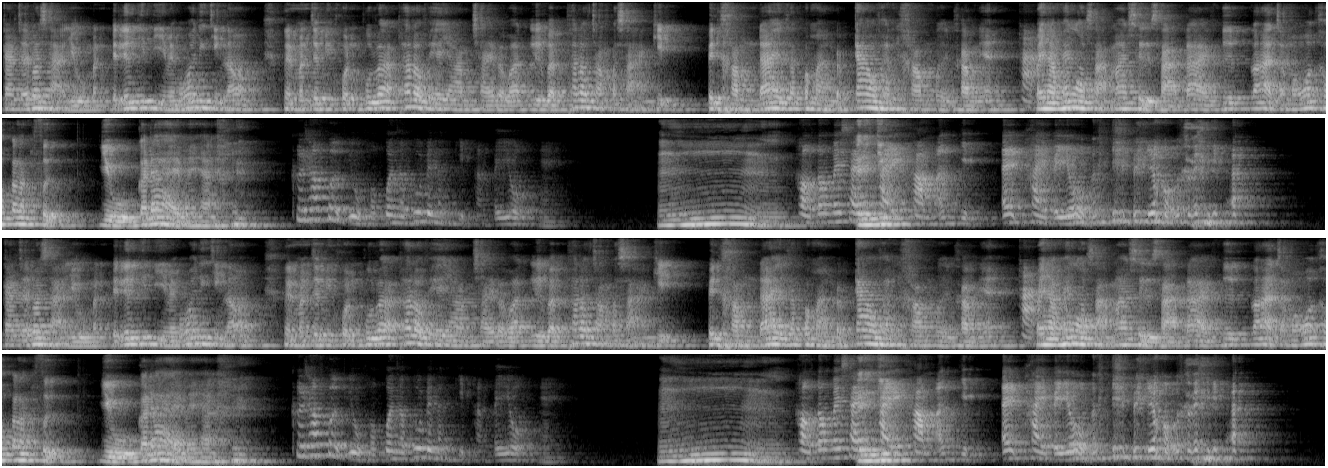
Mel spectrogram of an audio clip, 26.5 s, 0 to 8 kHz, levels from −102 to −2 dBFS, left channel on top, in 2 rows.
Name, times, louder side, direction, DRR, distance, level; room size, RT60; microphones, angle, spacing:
voice 1, 0.0-6.6 7.1-9.9 10.3-13.7 14.2-15.7 19.8-21.0 21.8-22.3 25.2-25.3, left 1 dB, 60° left, 3 dB, 4.6 m, -29 dB
voice 2, 16.1-17.7 18.2-18.7 21.2-22.9 23.2-25.4, right 2 dB, 20° right, -1 dB, 3.4 m, -35 dB
23.5 x 9.7 x 6.2 m, 0.72 s
head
